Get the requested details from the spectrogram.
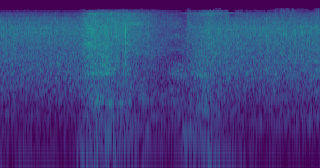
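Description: Rocks crash and rumble as a wall collapses.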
